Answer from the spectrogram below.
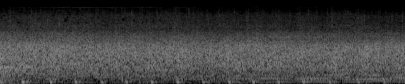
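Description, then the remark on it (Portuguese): A crowd at a morning gathering inside a building applauds loudly and steadily for several seconds, a dense wash of clapping with a regular, rhythmic pulse running underneath it. No one speaks. “Você pode aplaudir mais uma vez, mas com vontade, sabe?”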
